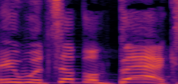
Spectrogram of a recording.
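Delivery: very high surfer-bro voice; Yamcha. Acted. Freshly resurrected Yamcha announces his return, surfer-dude impression. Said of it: "doing a shitty Michelangelo impression".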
